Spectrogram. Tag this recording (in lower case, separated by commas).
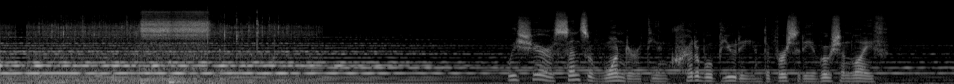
music, speech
